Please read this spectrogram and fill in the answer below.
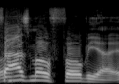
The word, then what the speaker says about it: Phasmophobia: Phasmophobia.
